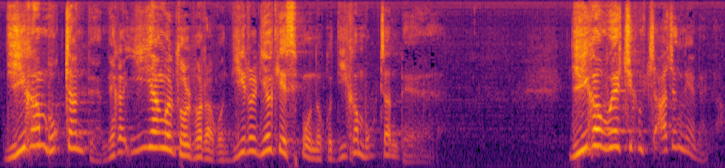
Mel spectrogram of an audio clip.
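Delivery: the Spirit scolding his shepherd; stern rebuke. Retold or imitated. The Holy Spirit sternly scolding the impatient pastor. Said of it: "성령님이 저를 막 책망하시더라고요".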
